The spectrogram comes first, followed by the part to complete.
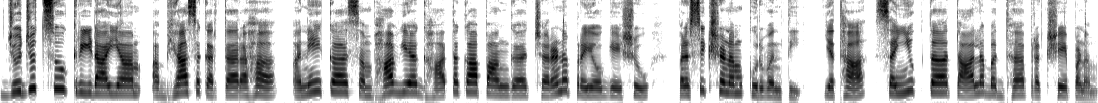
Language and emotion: Sanskrit, neutral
